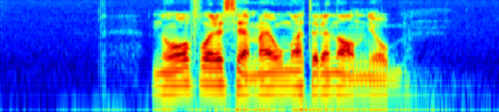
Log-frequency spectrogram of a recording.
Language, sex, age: Norwegian, male, 26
